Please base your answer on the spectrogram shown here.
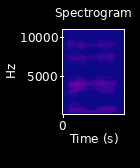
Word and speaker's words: Balore: And yeah, Balore here, and it's pronounced Balore, and it's not a G there, that is Dawn of Sorrow.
